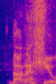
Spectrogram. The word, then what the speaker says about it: Donahue: Donahoe. Is that how you pronounce it? Donahue, like the hue on a TV, like a color.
